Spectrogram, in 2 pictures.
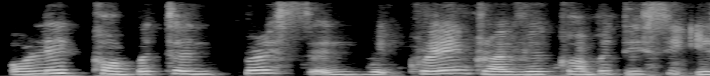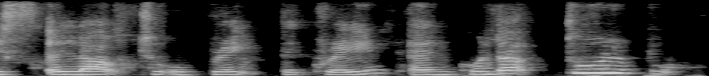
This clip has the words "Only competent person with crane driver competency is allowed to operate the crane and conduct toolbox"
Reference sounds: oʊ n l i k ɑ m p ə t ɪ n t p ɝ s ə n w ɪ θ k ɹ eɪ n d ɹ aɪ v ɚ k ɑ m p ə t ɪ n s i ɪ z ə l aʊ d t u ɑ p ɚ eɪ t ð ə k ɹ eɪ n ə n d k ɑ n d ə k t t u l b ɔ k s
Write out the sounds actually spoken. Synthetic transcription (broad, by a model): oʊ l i k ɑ m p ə t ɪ n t p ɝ s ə n w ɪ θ k ɹ eɪ n d ɹ aɪ v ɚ k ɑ m p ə t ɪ s i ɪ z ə l aʊ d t u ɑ p ɚ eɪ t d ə k ɹ eɪ n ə n k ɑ n d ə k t t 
